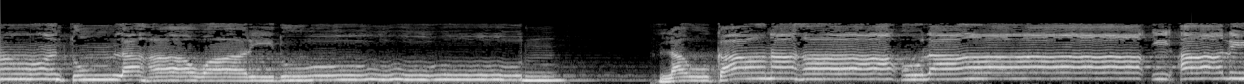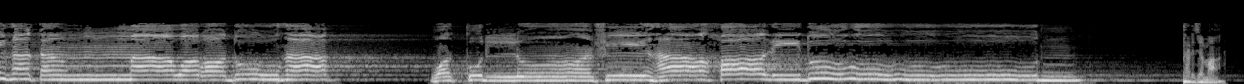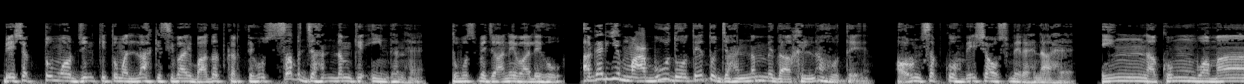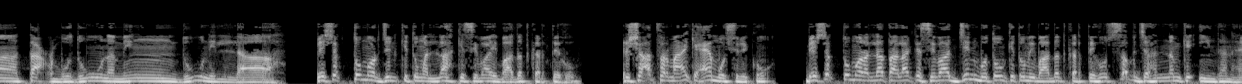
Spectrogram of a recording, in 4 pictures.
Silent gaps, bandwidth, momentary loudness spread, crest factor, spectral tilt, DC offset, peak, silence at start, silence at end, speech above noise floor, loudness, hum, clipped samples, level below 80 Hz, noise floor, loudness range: none; 7.4 kHz; 9 LU; 14 dB; -5.5 dB/octave; under 0.1%; 0 dBFS; 0 s; 0 s; 26 dB; -13 LUFS; none; under 0.1%; -40 dBFS; -38 dBFS; 7 LU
